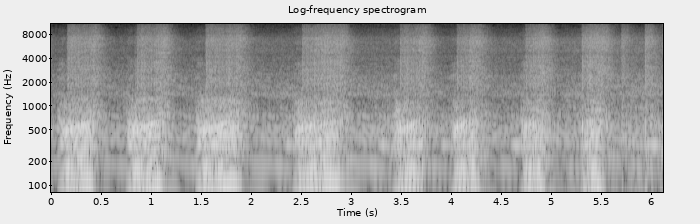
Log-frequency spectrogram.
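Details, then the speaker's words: Kawasaki KX60 two-stroke dirt bike, sat over six years, on HP2 synthetic premix, choke on: uneven surging bursts about one to two a second, burping and running rough; owner wonders if the missing cover causes it, unconfirmed. "Sounds like it's burping. Why does it sound like it's burping? Is it because there's no cover on it?"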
